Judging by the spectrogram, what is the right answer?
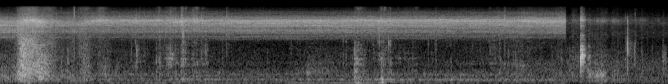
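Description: Loud, steady, high-pitched drone of cicadas, cutting off suddenly near the end, with a few soft rustles underneath.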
